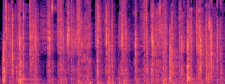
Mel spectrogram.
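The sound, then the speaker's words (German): Scissors snip a piece off the top of a milk carton, a quick series of sharp crunchy cuts in an uneven rhythm, with no one speaking. “Erstmal schneidet ihr oben ein Stückchen was ab.”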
